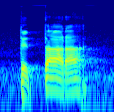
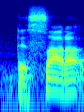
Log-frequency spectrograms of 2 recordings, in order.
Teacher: where the Attic dialect uses the consonant T, Ionic dialect uses the consonant S.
